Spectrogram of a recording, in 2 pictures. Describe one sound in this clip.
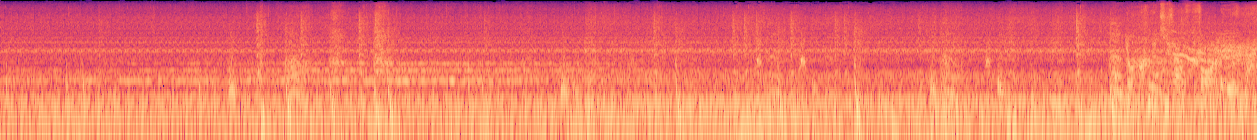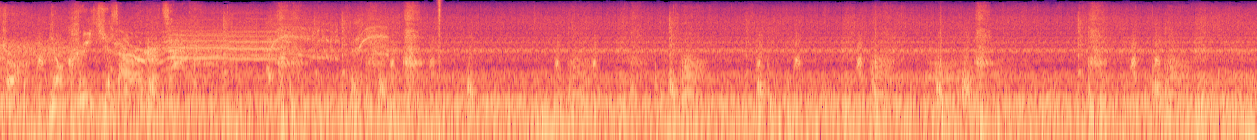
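Flames roar in a steady low rush.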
